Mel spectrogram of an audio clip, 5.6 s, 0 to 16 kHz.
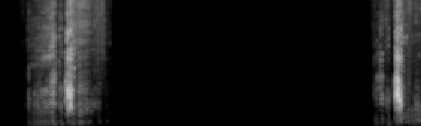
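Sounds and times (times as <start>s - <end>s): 
French Bulldog barking: 0.6s - 1.2s, 5.1s - 5.5s.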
